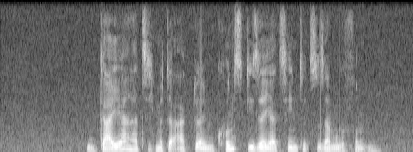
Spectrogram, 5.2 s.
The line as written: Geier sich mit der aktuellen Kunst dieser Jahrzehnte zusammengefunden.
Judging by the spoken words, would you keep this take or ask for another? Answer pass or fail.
fail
